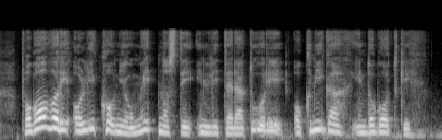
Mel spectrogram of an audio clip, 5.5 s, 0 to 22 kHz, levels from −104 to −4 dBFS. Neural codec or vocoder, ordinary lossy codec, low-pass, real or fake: vocoder, 22.05 kHz, 80 mel bands, WaveNeXt; none; 9.9 kHz; fake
